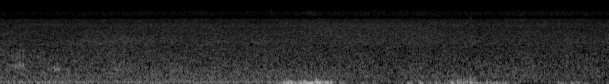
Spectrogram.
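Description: Steady outdoor wind noise with rustling, and low rumbling wind buffets on the microphone about three seconds in and again briefly near the fifth second.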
